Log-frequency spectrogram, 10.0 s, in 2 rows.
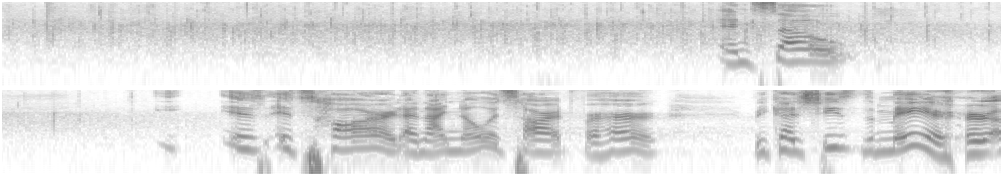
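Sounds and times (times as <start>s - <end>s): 
audience applause: 0.0s - 5.5s
speech: 3.6s - 4.5s, 5.8s - 9.9s.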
